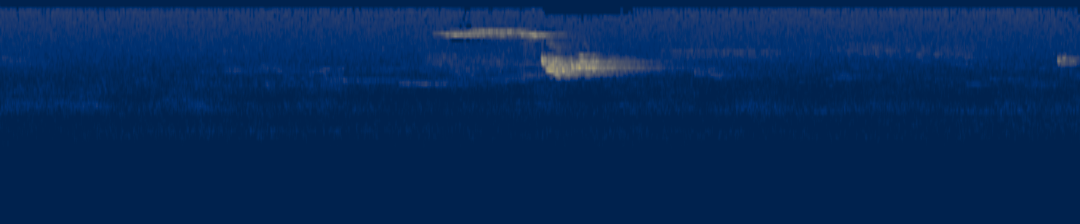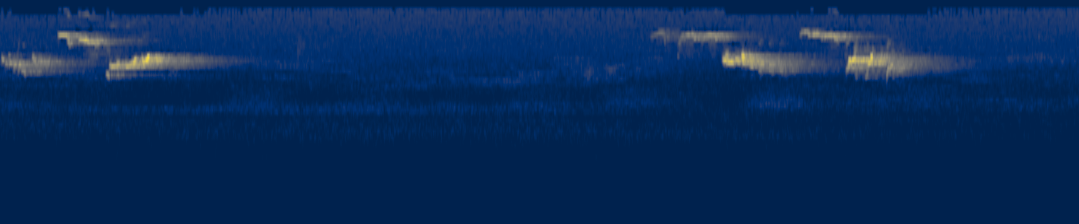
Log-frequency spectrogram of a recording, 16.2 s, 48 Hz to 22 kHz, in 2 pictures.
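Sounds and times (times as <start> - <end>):
soft background noise: 0.0 - 16.1
European robin singing: 1.8 - 5.5, 7.2 - 10.4, 11.8 - 16.0.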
